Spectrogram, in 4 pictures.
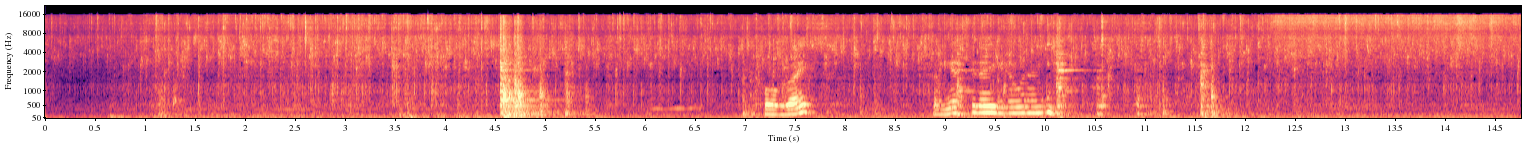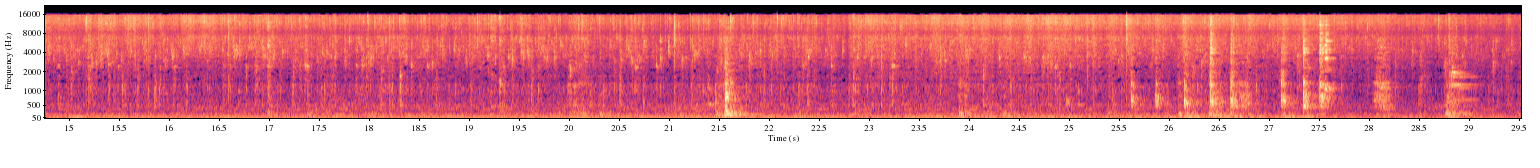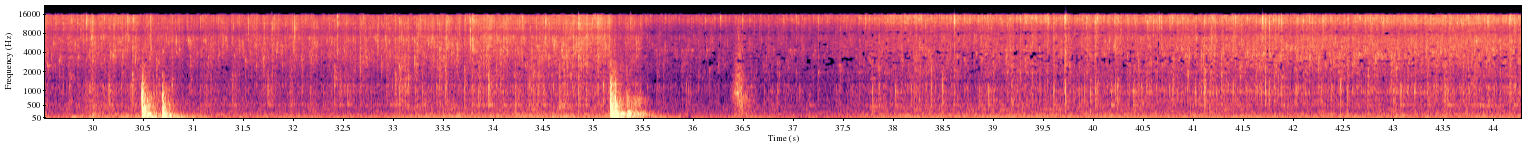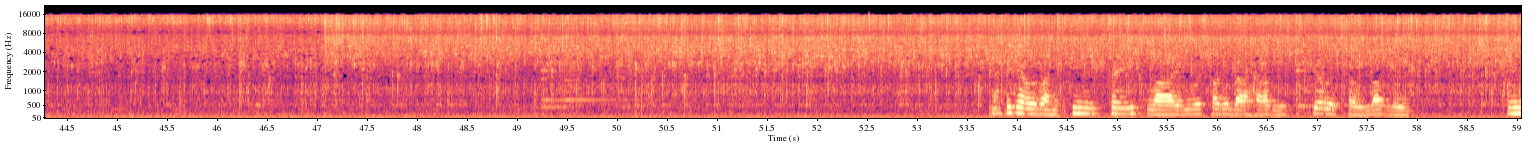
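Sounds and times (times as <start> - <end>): beef sizzling in skillet: 0.0 - 59.0.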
